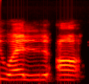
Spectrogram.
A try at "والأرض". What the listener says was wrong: والأرض. ضاد كنا بني. والأرض jangan muncung.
